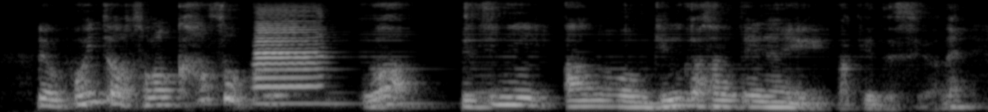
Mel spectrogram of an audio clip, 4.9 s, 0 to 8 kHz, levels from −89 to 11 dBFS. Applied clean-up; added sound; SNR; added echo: neural mask model DeepFilterNet 3.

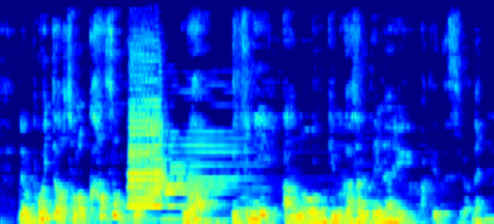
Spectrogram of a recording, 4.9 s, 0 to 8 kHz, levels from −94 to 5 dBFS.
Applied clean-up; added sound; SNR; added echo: classical method WPE with log-MMSE.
